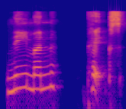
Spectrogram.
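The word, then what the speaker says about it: Niemann-Pick: Neeman piics type c so the Nan is spelled n i e m a n n i yeah n i m uh n i e m n n pixs apostrophe C so p i c k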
